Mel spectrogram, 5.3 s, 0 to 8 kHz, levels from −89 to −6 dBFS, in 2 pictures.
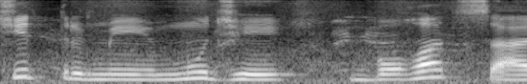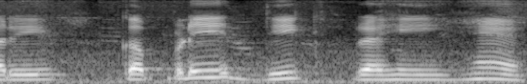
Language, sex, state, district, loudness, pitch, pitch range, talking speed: Hindi, female, Madhya Pradesh, Katni, -19 LUFS, 180 Hz, 175-200 Hz, 100 wpm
